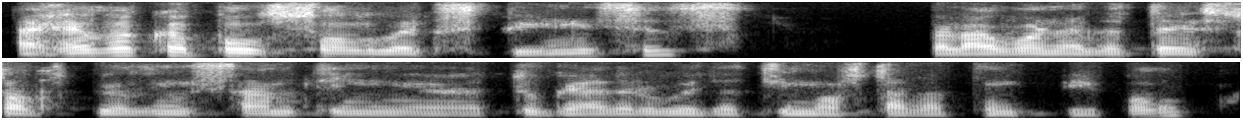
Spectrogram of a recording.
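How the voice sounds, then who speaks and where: A man in his thirties answers interview questions in a halting way, often repeating his words. His voice comes through dull, lo-fi call audio that sounds dry and close. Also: medium pitch, fairly even intonation, a little mellow, dry recording. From Portugal. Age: 30s. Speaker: game director. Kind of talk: interview guest.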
